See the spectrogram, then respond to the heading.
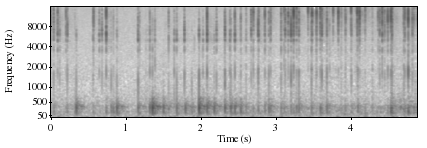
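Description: A small, whole brown hen's egg is held in the hand and tapped and scratched with long painted fingernails. Quick, dry clicks and scratchy strokes follow one another in an irregular, rapid stream, each with a bright, crisp edge over a light hollow body. The sound stays quiet and close throughout.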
